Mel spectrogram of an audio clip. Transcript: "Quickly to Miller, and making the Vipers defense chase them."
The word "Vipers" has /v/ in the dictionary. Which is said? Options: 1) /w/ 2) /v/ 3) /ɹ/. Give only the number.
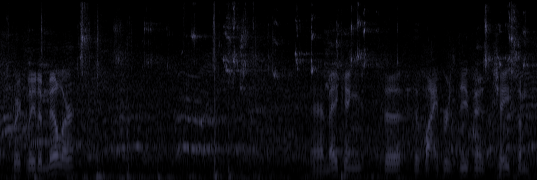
2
